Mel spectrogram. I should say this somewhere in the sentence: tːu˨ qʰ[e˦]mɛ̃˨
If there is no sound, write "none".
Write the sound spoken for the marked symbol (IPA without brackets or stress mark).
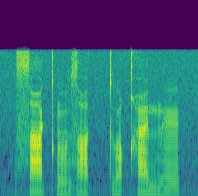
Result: e˦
